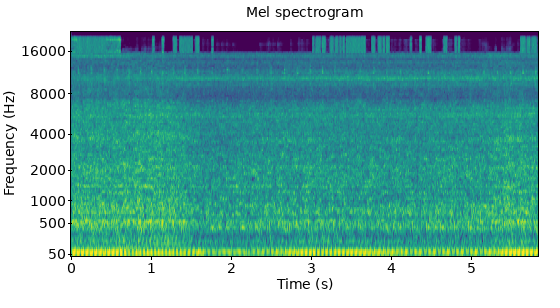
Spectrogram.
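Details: Chevy 4.3L V6 swapped into a Willys CJ5 Jeep, first start after rebuild with hydraulic roller cam: uneven fast idle with pulses about 220 a minute, rough running; timing adjusted slightly, cause not confirmed.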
